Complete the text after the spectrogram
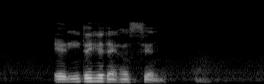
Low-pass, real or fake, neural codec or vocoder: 7.2 kHz; fake; codec, 16 kHz, 2 kbps, FunCodec, trained on LibriTTS, 25 frames a second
